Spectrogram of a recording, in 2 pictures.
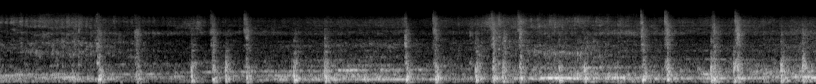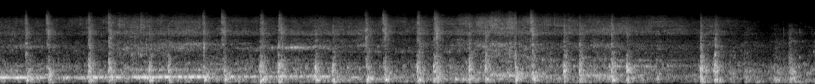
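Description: Meitetsu 1000/1800 series eight-car electric train departing and accelerating past: rapid clickety-clack of wheels over rail joints, with a low hum rising slowly in pitch as it gathers speed, dying away near the end as the last car clears.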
